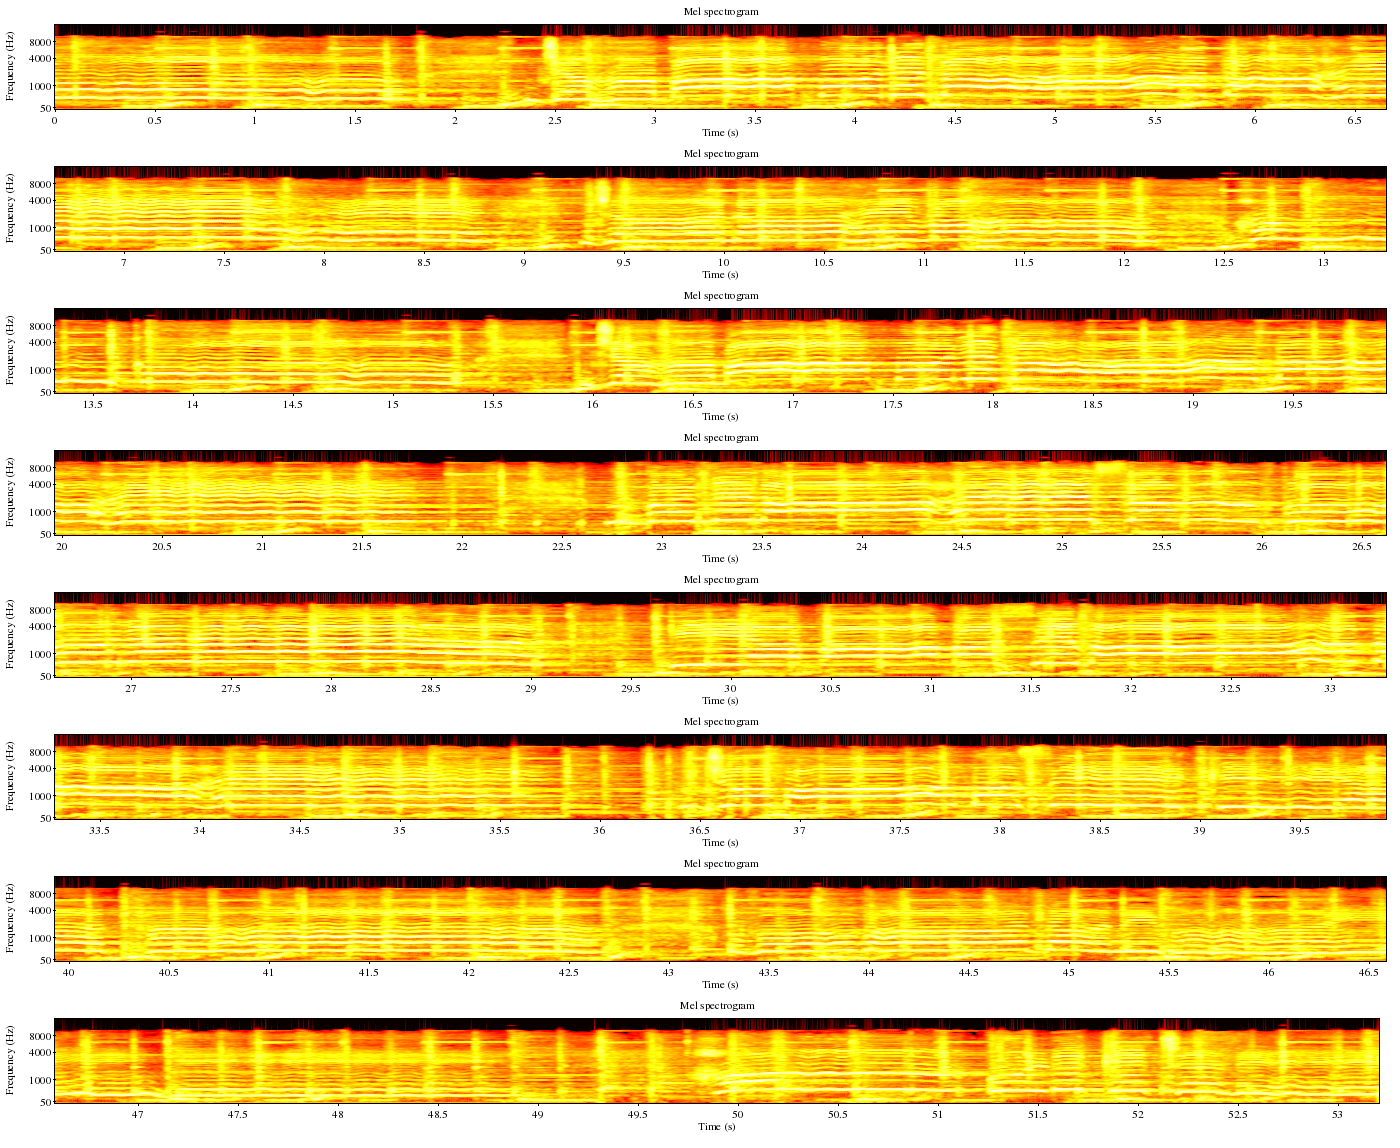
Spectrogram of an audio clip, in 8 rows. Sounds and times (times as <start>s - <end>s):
Music of Bollywood: 0.0s - 53.2s.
